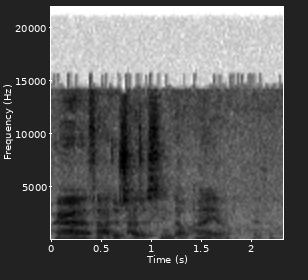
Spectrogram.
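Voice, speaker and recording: A man who teaches English gives a casual, rambling spoken lesson, repeating phrases aloud to demonstrate them. His medium-pitched voice moves fast, and the sound is roomy with slight background noise.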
